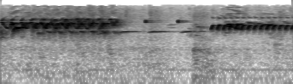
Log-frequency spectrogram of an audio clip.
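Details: Belgian Frill canary singing: a dense high trill, a pause with brief thin notes, then a fast repeated rolling phrase, over light background hiss.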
